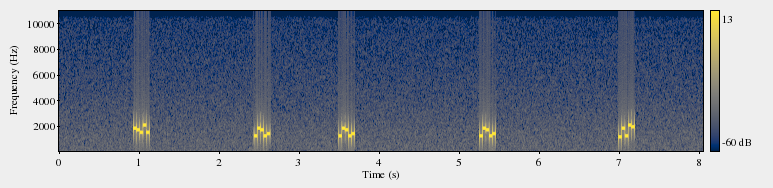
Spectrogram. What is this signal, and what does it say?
Five-tone selective call (EEA), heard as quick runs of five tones, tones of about 40 ms. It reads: 98666 39835 39835 39835 29330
